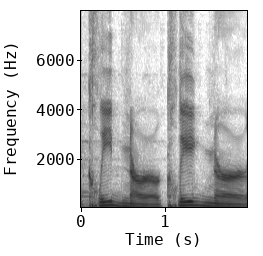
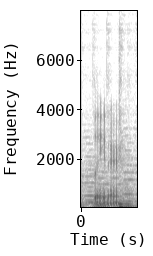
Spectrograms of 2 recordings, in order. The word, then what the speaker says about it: Cleaner: But I always thought he pronounced it weird. It sounds like the Kleegner, like... There's like an extra consonant in there that I don't think is supposed to be there.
